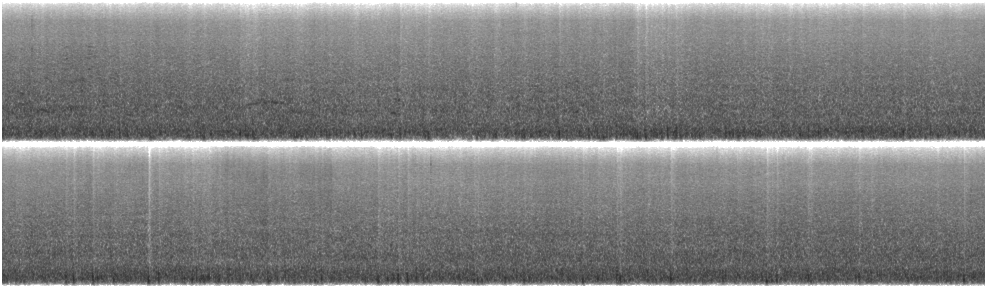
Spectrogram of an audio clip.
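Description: Kali Gandaki river in flood: a fast, muddy torrent rushing with a dense, steady, unbroken noise of churning water.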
